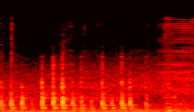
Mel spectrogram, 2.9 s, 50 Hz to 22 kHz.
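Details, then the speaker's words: 2016 Segway X2 after coupling replacement, unit rocked back and forth by hand: uneven hollow knocks about three a second; play somewhere in the drive, owner doubts it is the couplings, cause unclear. "although i was a little concerned because when i move this back and forth i kind of hear a knocking noise here you hear that"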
